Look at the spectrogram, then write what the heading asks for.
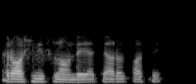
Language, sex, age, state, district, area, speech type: Punjabi, male, 18-30, Punjab, Hoshiarpur, urban, conversation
